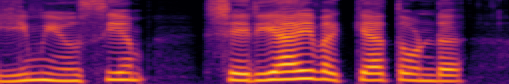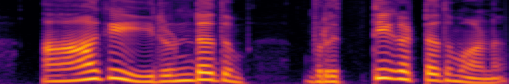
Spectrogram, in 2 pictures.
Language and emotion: Malayalam, disgusted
